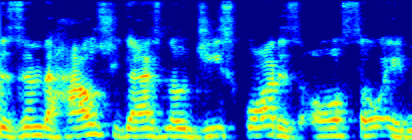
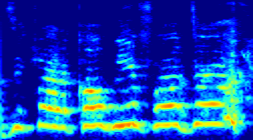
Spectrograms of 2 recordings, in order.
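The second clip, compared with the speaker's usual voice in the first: much higher, fast incredulous squeak; high fast mock outrage; high mock disbelief; 14 semitones higher, faster than usual. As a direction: act out the shocked confusion. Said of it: "I was like".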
